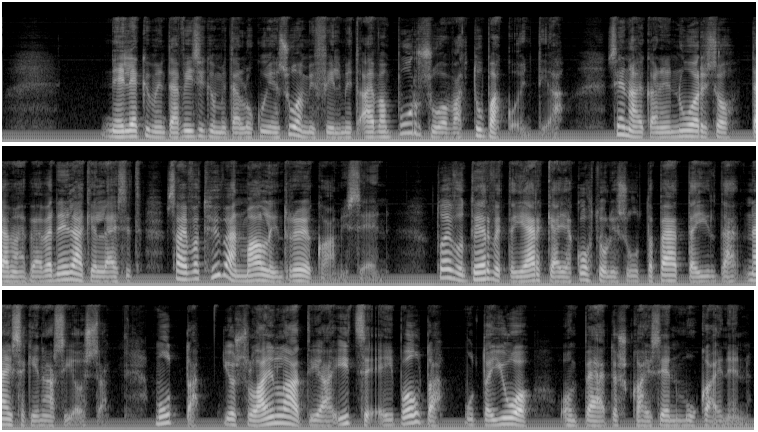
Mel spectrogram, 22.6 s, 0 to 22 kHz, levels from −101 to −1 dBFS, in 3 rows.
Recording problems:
electrical hum; faint; throughout; 50 Hz, 30 dB below the speech

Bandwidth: 14 kHz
